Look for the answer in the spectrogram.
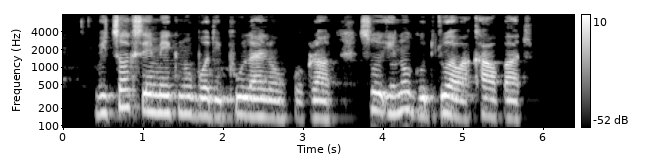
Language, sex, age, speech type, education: Nigerian Pidgin, male, 15-29, spontaneous, tertiary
